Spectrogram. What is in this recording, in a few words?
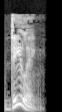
"dealing", pronounce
